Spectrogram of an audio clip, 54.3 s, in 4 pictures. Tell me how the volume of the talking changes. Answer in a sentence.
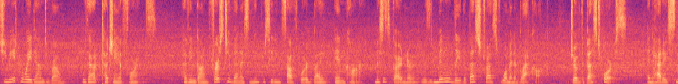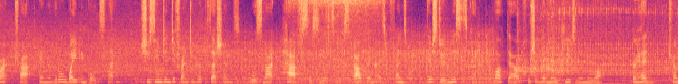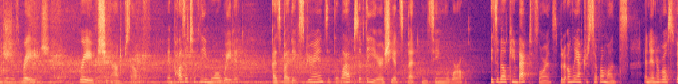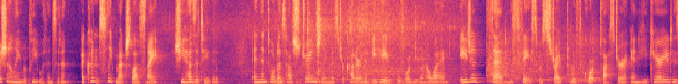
The volume of the talking stays about the same.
